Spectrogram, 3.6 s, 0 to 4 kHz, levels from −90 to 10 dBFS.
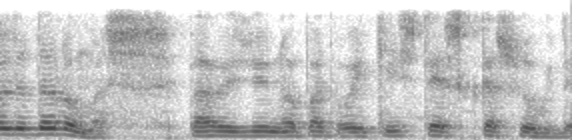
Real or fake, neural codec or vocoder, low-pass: real; none; 3.6 kHz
